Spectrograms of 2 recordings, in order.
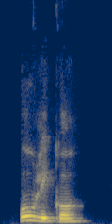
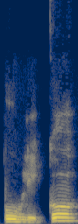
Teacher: público con acento en la U. es público. Eh, a diferencia de publicó con acento en la o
